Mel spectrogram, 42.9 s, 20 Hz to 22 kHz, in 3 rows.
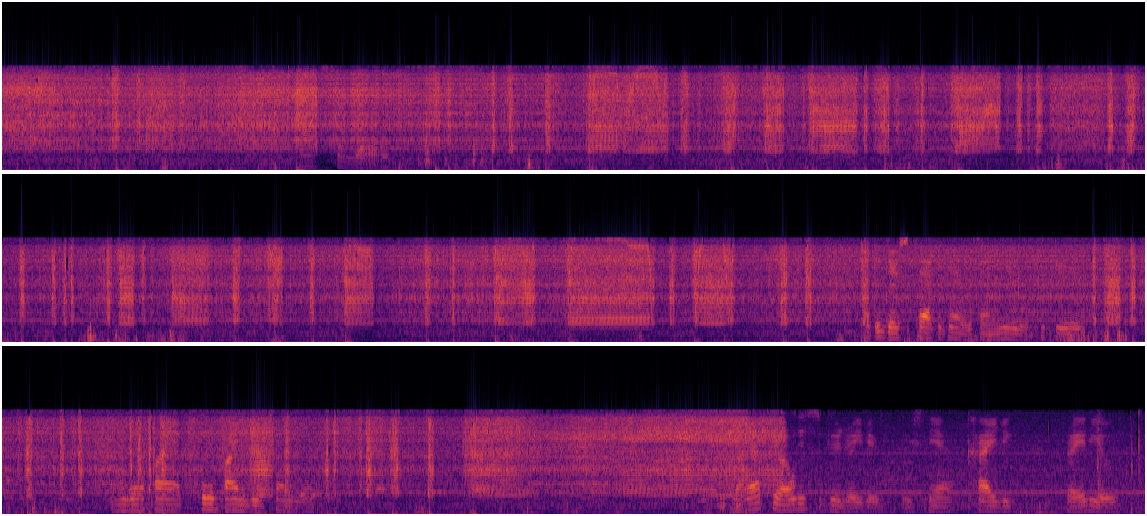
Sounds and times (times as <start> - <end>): Radio: 0.0 - 41.2, 41.9 - 42.6
Speech: 4.2 - 4.9, 25.0 - 29.0, 29.9 - 32.6, 37.4 - 41.2, 41.9 - 42.6.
